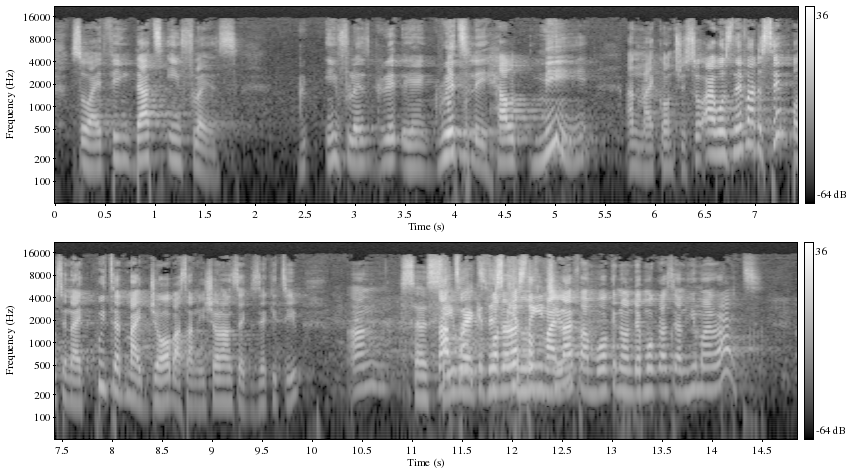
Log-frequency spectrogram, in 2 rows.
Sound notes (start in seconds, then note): 10.2 laughter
